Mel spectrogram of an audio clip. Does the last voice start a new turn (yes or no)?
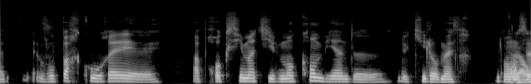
yes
